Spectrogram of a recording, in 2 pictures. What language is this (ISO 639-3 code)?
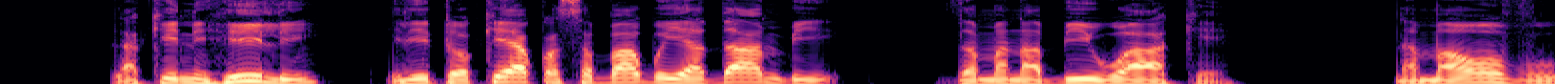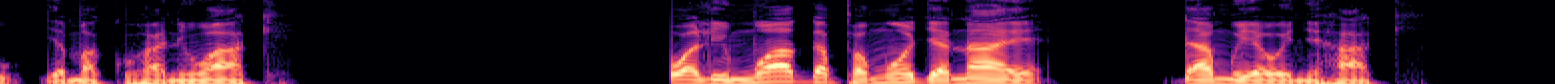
swa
